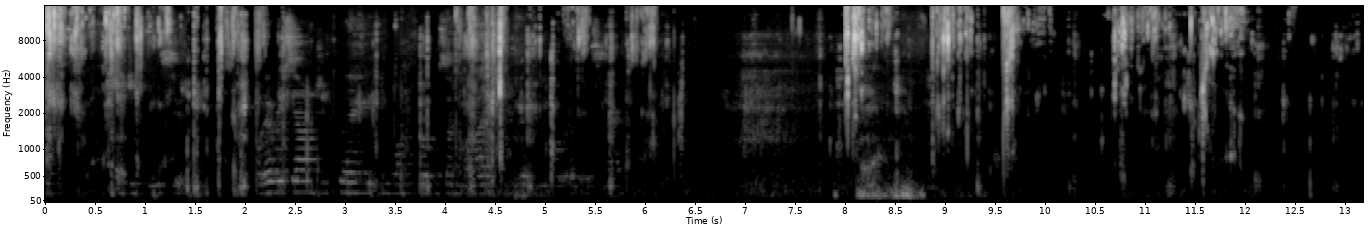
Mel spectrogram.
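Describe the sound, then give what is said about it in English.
Crunchy food chewed slowly, ASMR-style, giving moist bites and crisp crunches, with a louder burst of crunching near the end; a person talks over and between the chewing. “Take my time and chew slowly.”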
